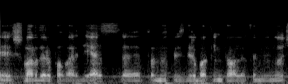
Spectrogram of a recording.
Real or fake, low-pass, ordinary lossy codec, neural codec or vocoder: real; 7.2 kHz; Opus, 32 kbps; none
